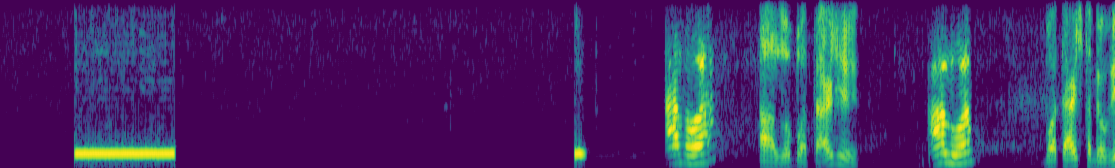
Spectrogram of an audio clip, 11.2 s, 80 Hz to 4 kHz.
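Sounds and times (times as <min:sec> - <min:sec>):
telephone ringback tone: 0:00.8 - 0:01.8
speech: 0:06.7 - 0:08.7, 0:09.3 - 0:09.8, 0:10.4 - 0:11.1.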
